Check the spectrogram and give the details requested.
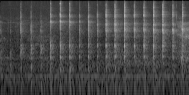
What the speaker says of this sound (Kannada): ಉಬ್ಬಬಾರ್ದು ಅಂಥೇಳಿ ನಾವು ಹಿಂಗೆ ಪೋರ್ಕ್ಲೆ ಹೋಲ್ ಹಾಕ್ಕೊಳ್ಳೋಣ ರೀ.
